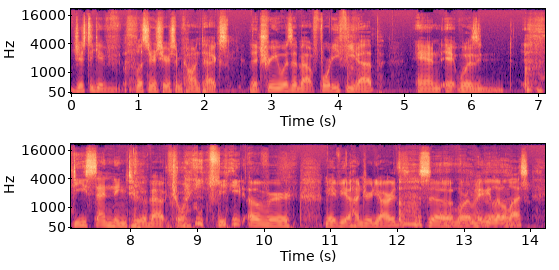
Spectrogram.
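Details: Adult male speaker; typical speech.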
